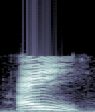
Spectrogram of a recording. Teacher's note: 它是合口符的自然延伸，发音长度为合口符的三倍左右，也不是绝对的。这是一组，第二组元音符号，第三组元音符号叫软音符▁，alain▁alain▁软音符。第三组元音符号它含两个软音符号，两个软音符号。软音符号呢也是由符号和字母合成的，也就是每一个软音符号中都含有一个表示软音的字母，表示软音的字母。第一个软音符号▁，a，▁ 它发音的时候口型由半张转至扁平 ，它是开口符与字母▁，aliyaw▁的静音，一。的合成，这个字母和长音符里面的字母不同，长音符里面的三个字母自己不发音，只是作为延长音的符号，而在这里软音符这个字母是本身是发音的，也就是发自己的辅音本音，这个字母本身发一，开口符加上一变成▁a。这个发音符号呢，介于国际音标的▁i▁与▁a▁之间▁，i▁比▁a▁张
